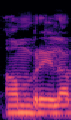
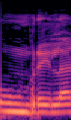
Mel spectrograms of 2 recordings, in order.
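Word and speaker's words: umbrella: यहाँ पर देखिए अम्ब्रेला, अम्ब्रेला में देखिए यू का उच्चारण अ हो रहा है, अम्ब्रेला पढ़ते हैं, इसको उम्ब्रेला नहीं पढ़ते, अम्ब्रेला हो रहा है यू का उच्चारण अ की तरह।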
